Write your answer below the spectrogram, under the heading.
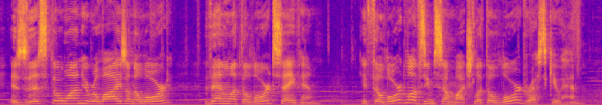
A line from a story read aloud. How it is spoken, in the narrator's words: They sneer and shake their heads, saying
